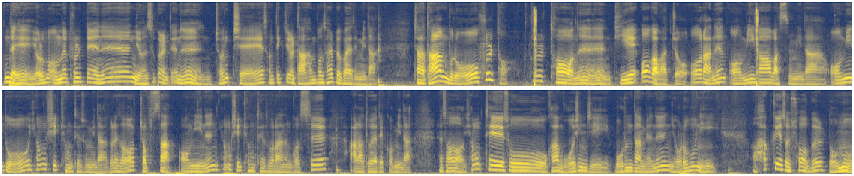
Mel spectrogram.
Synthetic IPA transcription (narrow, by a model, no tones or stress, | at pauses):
kɯnde̞jʌɾʌbunʔʌ̰mːepʰuɭt͈e̞nɯnjʌnsʰɯbaɭt͈e̞nɯnt͡ɕʌnt͡ɕʰesʰʌntʰe̞k̚t͡ɕ͈iɾɯɭtahambʌnsʰaɭpʰjʌbajadwemɲidat͡ɕataɯmbɯɾoɸuɭtʰʌ | ɸuɭtʰʌnɯntie̞ʔʌɡawat̚t͡ɕ͈oʔʌɾanɯnʌmiɡawas͈ɯmɲidaʌ̰midoçjʌŋɕʰik̚ʰçjʌŋtʰe̞sʰomɲidakɯɾe̞sʰʌt͡ɕʌp̚s͈aʌ̰minɯnçjʌŋɕʰik̚çjʌŋtʰe̞sʰoɾanɯnɡʌsʰɯɭa̰ɾadojadwe̞ɭk͈ʌmɲida | kɯɾe̞sʰʌçjʌŋtʰesʰoɡamuʌɕ̬ʰind͡ʑimoɾɯndamjʌnɯnjʌɾʌbuɲi | ʌhak̚k͈oesʰʌsʰuʌbɯɭnʌmu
